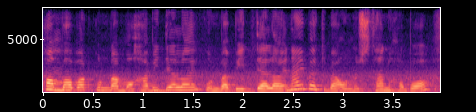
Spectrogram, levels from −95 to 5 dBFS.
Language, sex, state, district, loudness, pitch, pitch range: Assamese, female, Assam, Kamrup Metropolitan, -19 LUFS, 225 Hz, 205-260 Hz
